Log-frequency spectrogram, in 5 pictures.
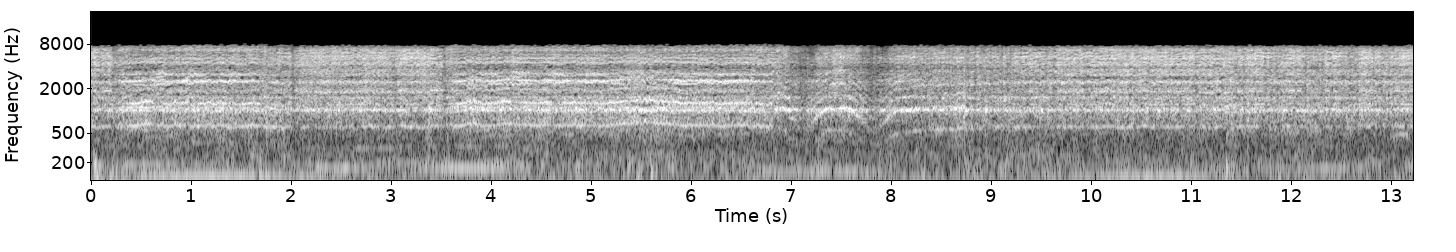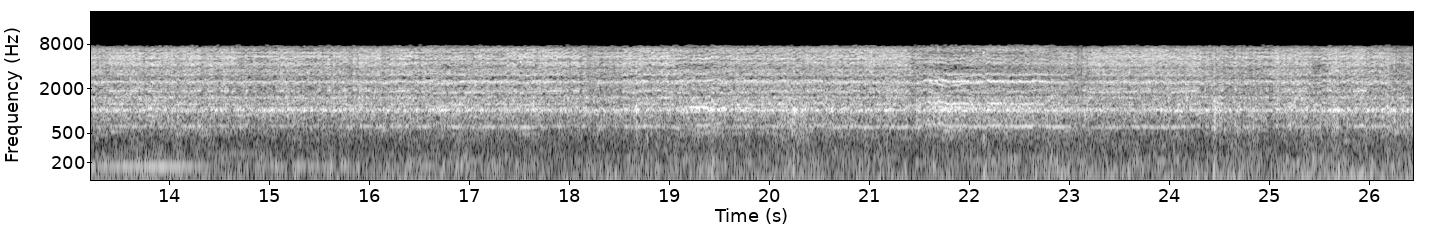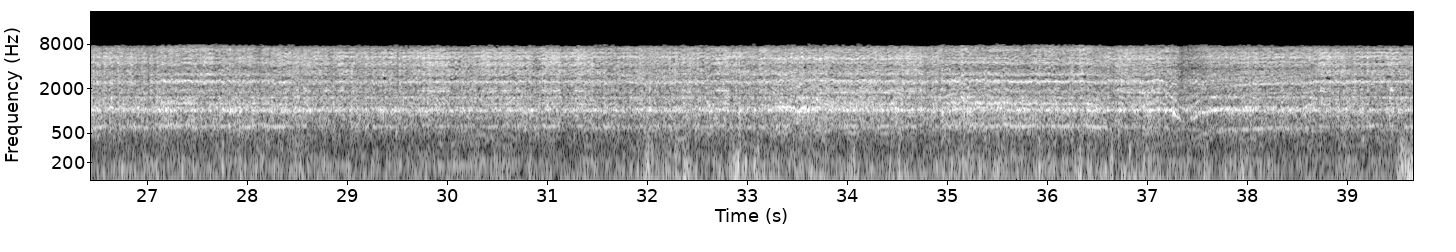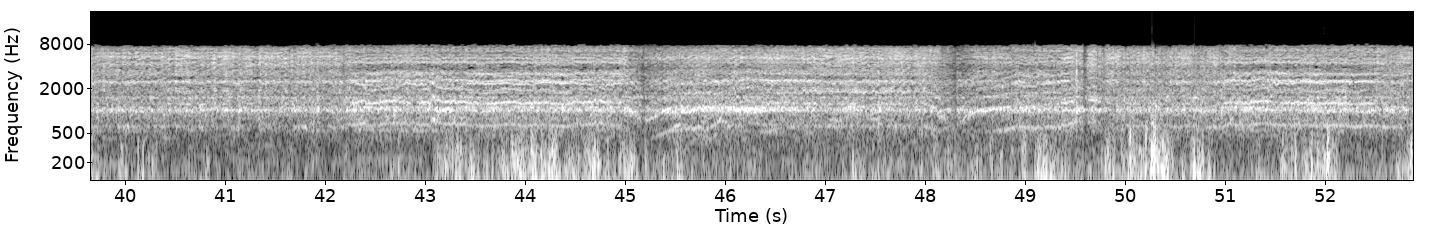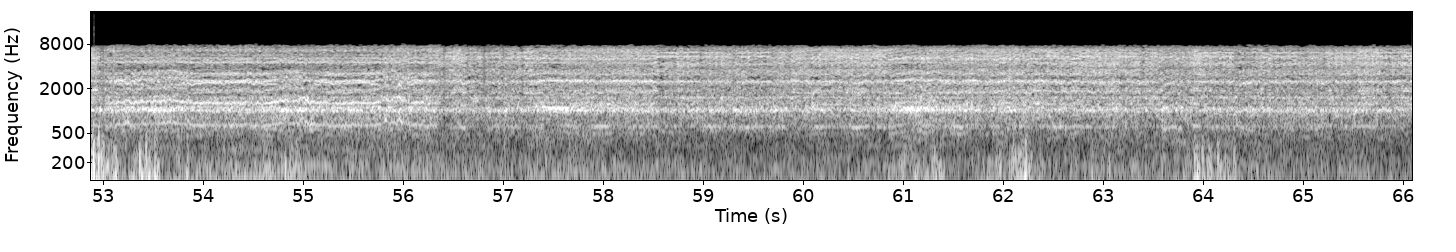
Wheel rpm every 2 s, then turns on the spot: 160, 160, 160, 120, 150, 160, 160, 160, 160, 160, 160, 160, 160, 160, 160, 160, 160, 160, 140, 160, 160, 160, 150, 150, 150, 170, 160, 160, 160, 160, 160, 160, 160.
none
